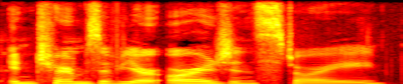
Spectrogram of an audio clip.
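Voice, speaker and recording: A woman's voice: medium pitch, moderate pace, darkish tone, dry recording, studio quality. A woman hosting a podcast, asking questions in an easygoing, casual interview manner. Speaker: podcast host.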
